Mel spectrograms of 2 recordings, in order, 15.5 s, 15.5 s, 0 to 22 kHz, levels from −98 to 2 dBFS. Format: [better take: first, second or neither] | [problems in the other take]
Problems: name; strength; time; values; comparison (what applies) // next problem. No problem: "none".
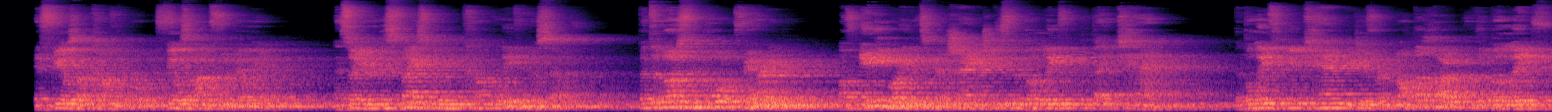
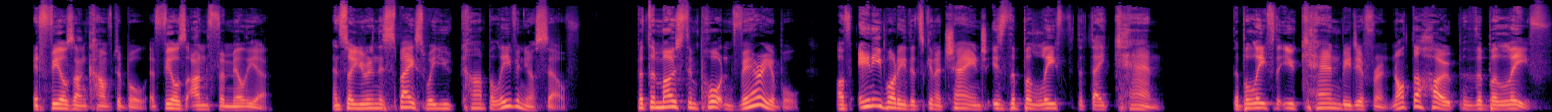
second | room echo; strong; dies away in 2.8 s // off-mic speech; far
